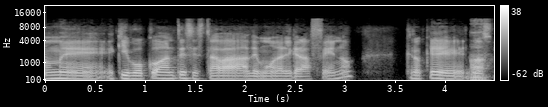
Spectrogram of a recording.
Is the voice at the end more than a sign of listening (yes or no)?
no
